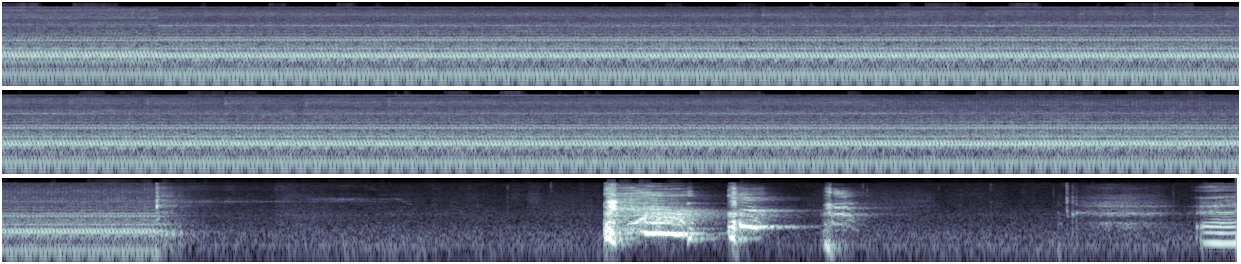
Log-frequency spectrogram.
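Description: Steady nebulizer motor hum stops, then an adult gives about three short, tight coughs during an asthma attack.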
